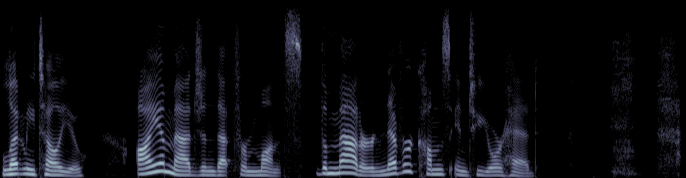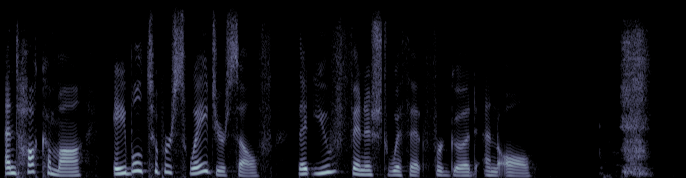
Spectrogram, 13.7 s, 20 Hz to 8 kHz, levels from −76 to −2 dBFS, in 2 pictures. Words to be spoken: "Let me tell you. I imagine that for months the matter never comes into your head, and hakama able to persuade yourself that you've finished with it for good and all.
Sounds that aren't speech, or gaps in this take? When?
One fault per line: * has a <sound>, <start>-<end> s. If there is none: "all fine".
* has a sniff, 5.9-6.4 s
* has a sniff, 12.8-13.4 s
